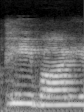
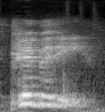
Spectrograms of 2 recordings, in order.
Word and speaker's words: Peabody: It's not Peabody, it's Piby.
